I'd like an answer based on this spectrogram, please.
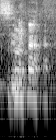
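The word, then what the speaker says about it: Sinek: not cynic but yeah you pronounce it cynic um so he was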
